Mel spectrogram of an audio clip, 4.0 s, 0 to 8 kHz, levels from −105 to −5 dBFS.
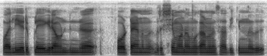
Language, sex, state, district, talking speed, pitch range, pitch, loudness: Malayalam, male, Kerala, Kollam, 165 wpm, 100-105 Hz, 105 Hz, -18 LUFS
